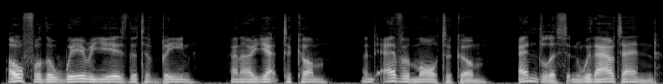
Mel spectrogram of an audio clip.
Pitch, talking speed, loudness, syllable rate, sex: 110 Hz, 190 wpm, -19 LUFS, 5.0 syllables/s, male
